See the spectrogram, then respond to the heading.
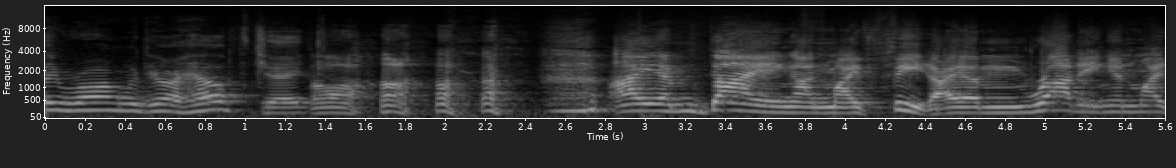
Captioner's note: chuckling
